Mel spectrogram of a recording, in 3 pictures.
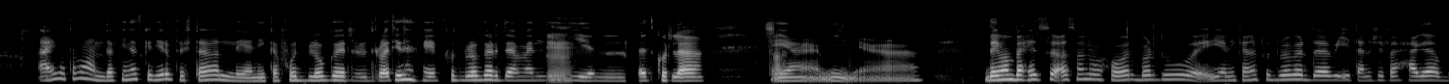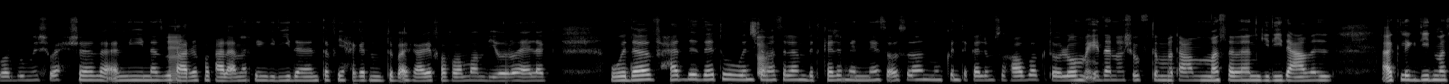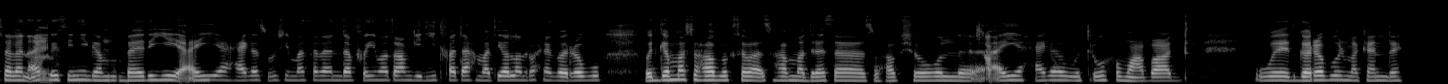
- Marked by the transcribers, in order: in English: "كfood blogger"; chuckle; in English: "الfood blogger"; in English: "الfood blogger"; other background noise; tapping
- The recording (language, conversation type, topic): Arabic, unstructured, هل إنت مؤمن إن الأكل ممكن يقرّب الناس من بعض؟
- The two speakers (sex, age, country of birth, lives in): female, 25-29, Egypt, Egypt; male, 25-29, United Arab Emirates, Egypt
